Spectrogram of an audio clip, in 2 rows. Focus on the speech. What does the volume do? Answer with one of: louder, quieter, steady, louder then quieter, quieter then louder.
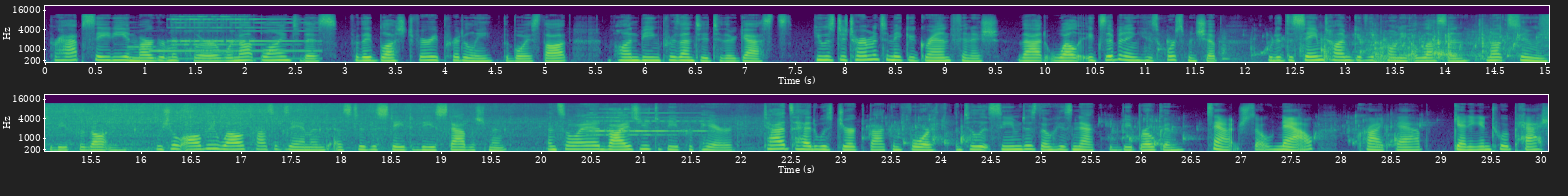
steady.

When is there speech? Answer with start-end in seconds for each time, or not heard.
0.1-30.0.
